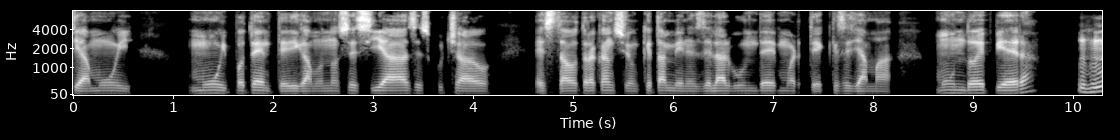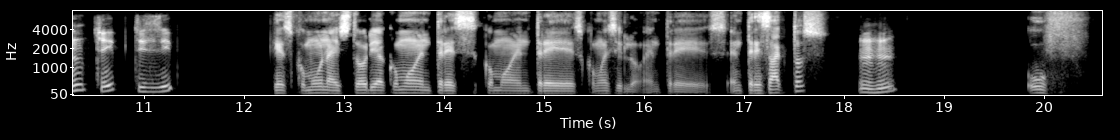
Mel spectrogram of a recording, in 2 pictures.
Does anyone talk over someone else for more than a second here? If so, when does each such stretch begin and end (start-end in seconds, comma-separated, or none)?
none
